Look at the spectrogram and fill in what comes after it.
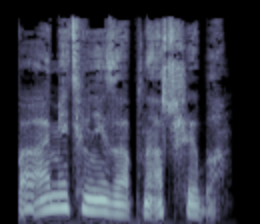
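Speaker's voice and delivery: caustic, biting, sneering, smirking acidly. An aunt turns on the narrator; caustic smirk. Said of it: "Едко усмехнулась та самая тетя".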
